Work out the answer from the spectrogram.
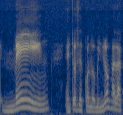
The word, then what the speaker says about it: Maine: que se llama Maine, se escribe Maine, pero la A se pronuncia E, la I al final no se pronuncia, la N de Nancy se pronuncia y se lee Maine.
